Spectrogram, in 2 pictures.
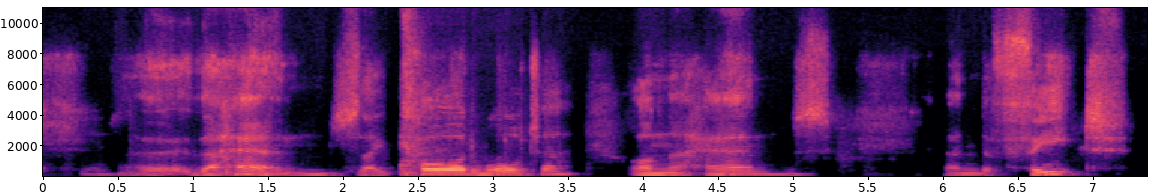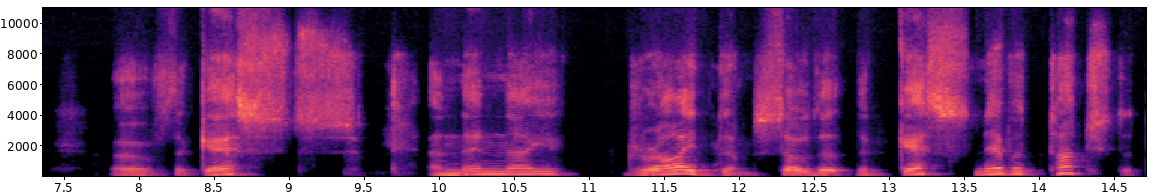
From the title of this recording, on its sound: Malaysia Meets (Zoom)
